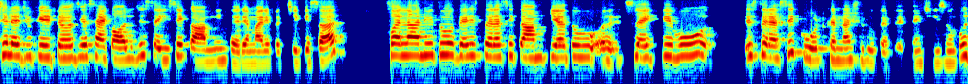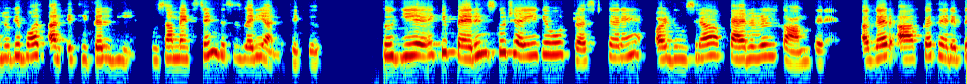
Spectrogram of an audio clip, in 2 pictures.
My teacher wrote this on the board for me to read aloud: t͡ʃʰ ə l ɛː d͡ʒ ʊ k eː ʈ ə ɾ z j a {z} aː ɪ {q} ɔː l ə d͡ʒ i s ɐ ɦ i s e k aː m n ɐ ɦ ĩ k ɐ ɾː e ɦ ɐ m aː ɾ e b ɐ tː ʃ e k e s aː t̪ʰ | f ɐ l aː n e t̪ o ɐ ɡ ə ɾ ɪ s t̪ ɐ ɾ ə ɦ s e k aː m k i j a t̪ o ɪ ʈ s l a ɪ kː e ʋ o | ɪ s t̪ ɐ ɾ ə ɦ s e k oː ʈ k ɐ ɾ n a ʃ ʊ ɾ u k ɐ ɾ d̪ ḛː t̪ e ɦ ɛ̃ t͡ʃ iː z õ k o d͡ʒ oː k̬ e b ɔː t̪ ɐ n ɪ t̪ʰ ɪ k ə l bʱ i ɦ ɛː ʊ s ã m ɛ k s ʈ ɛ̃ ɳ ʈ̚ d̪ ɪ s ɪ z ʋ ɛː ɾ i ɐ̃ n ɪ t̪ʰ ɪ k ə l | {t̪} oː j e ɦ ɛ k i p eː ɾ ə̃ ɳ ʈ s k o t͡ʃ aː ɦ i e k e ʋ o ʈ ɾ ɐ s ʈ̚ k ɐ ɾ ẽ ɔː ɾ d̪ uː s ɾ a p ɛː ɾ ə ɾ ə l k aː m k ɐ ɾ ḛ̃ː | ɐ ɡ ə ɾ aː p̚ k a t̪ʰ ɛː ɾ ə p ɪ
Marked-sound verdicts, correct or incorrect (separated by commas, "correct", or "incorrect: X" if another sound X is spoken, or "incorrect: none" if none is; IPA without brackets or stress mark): incorrect: s, incorrect: k, correct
